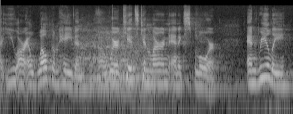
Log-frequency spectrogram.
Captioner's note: laughter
